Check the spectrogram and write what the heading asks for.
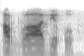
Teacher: اب آپ یہاں پہ دیکھیں التواب، یہ جو تا ہے یہ حروف شمسی میں سے ہے تو ال کا لام نہیں پڑھا گیا۔ الرازق، را حروف شمسی میں سے ہے تو ال کا لام نہیں پڑھا گیا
